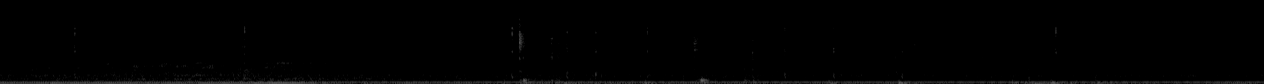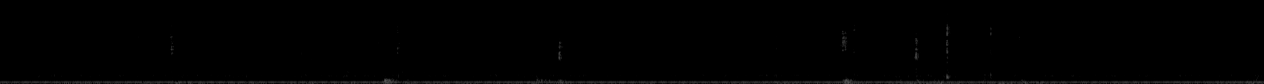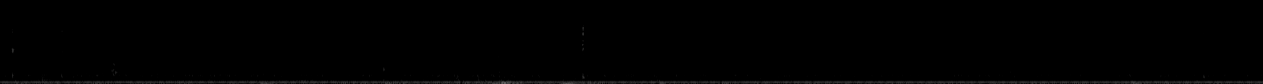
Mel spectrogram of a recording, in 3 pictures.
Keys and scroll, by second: 6.3 s, 8.9-11.4 typing, 14.3 typing, 22.8 4, 30.2 s.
